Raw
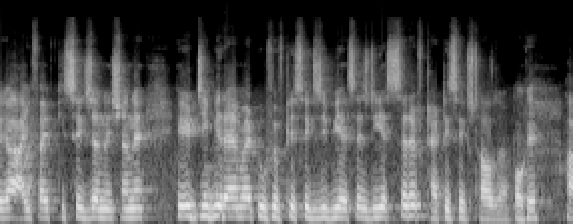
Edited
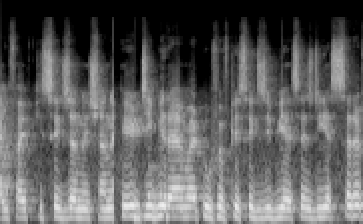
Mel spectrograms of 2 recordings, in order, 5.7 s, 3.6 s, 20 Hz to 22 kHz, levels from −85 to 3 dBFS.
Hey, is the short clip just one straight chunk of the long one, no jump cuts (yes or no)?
no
